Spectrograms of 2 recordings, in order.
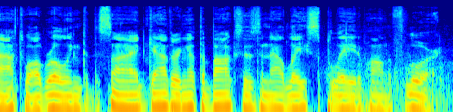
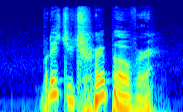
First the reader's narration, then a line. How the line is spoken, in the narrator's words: Rachel asked, still chuckling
